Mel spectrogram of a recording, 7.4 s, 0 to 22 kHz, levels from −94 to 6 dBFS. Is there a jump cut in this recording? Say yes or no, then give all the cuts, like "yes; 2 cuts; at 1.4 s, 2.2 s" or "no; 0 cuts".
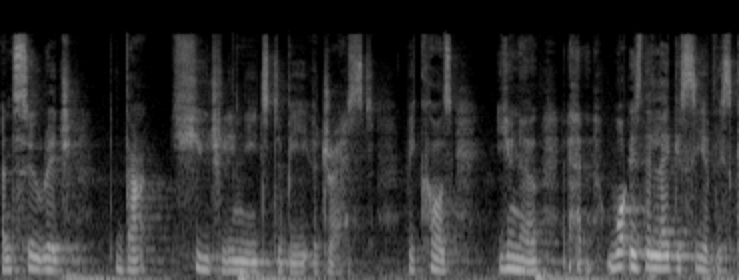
no; 0 cuts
